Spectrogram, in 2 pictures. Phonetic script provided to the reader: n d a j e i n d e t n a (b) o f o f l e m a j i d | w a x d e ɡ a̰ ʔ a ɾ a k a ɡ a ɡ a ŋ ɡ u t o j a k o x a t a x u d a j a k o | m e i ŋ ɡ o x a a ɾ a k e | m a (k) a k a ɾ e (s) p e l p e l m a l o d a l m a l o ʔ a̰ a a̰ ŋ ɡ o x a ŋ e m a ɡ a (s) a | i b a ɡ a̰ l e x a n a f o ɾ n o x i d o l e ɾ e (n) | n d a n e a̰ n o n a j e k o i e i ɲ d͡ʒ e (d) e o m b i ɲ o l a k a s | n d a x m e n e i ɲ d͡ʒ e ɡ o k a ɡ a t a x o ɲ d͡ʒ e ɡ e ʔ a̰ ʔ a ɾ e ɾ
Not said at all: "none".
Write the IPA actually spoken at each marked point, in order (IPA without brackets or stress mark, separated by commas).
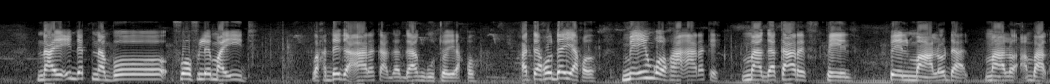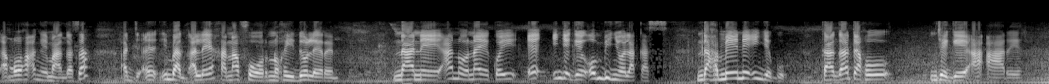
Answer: b, ɡ, f, s, n, ɡ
